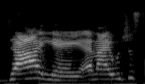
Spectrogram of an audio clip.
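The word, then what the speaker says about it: Daaé: is she even here they mispronounced christine's last name they call her day instead of daiye and i was just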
